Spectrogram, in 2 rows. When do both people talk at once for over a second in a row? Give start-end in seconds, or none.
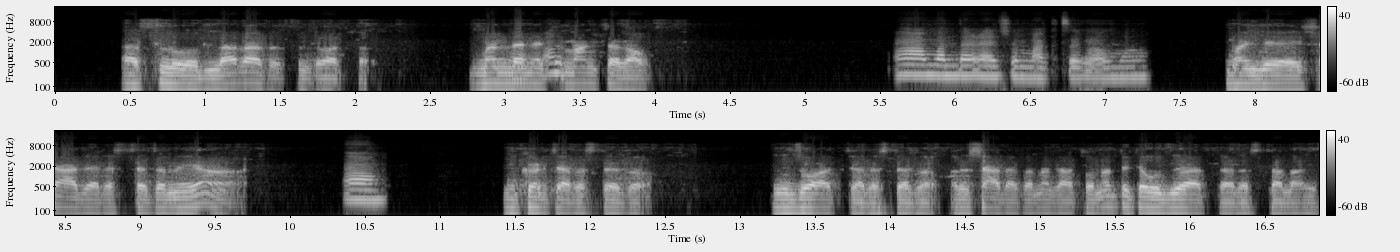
none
